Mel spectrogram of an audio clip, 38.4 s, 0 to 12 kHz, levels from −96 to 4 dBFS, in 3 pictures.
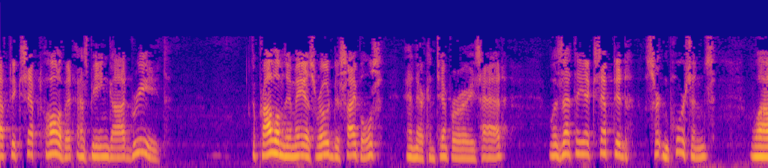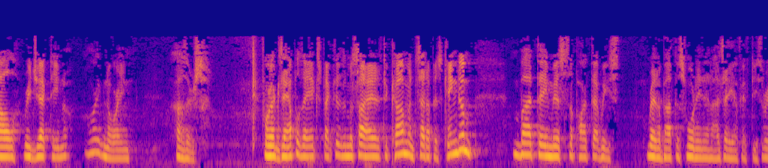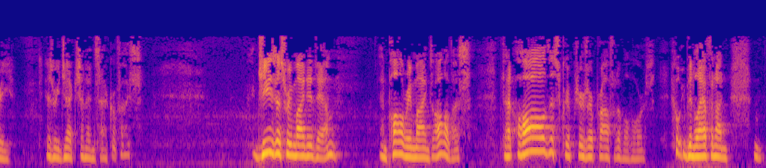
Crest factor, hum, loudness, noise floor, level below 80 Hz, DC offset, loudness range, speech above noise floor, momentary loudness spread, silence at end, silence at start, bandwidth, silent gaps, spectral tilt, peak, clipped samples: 20 dB; none; -20 LUFS; -62 dBFS; -58 dBFS; under 0.1%; 9 LU; 43 dB; 18 LU; 0.1 s; 0 s; 6.4 kHz; none; -7 dB/octave; 0 dBFS; under 0.1%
